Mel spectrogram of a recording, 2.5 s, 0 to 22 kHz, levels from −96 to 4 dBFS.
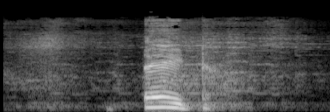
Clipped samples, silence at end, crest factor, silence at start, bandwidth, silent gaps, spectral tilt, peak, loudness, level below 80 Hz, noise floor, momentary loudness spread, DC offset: under 0.1%; 0.7 s; 18 dB; 0.3 s; 11.5 kHz; none; -5.5 dB/octave; -2 dBFS; -16 LUFS; -62 dBFS; -49 dBFS; 25 LU; under 0.1%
